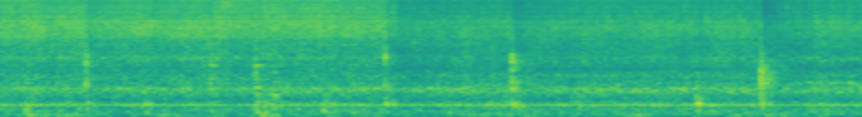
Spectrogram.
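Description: Onion, garlic and tomato sautéing in a frying pan for mung bean stew, a loud, steady sizzle broken by regular scraping knocks of the stirring spoon.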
